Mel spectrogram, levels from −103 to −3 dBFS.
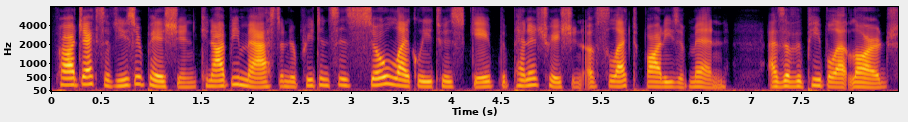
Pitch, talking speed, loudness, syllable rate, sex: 190 Hz, 175 wpm, -21 LUFS, 5.6 syllables/s, female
